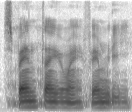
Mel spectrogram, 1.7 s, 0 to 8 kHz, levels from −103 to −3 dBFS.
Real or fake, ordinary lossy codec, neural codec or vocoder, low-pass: real; none; none; none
